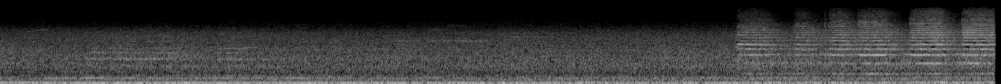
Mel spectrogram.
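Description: A steady low rumble, then a loud horn starting about three-quarters of the way through and sounding in a string of short blasts.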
